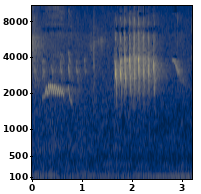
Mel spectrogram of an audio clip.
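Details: White-shouldered triller, kapas tembak, giving the burst of song called tembakan: a thin slurred whistle, then a fast run of about ten loud, evenly spaced chipping notes within a second, and a short downslurred note after; low steady hum beneath.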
